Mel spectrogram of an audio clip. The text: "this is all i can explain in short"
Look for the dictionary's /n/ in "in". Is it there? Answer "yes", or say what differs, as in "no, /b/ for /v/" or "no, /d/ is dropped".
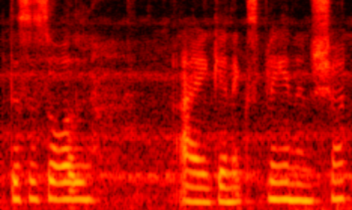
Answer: yes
